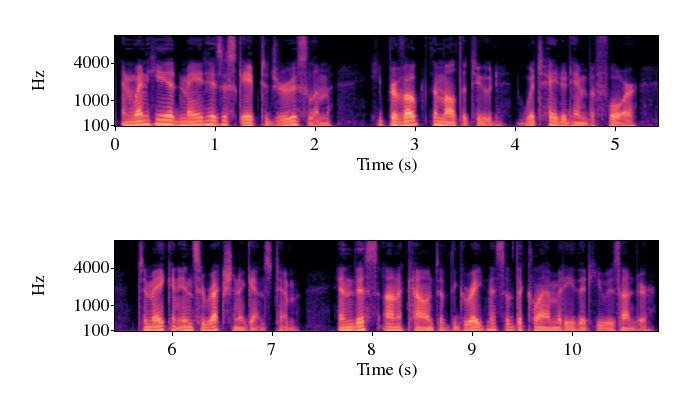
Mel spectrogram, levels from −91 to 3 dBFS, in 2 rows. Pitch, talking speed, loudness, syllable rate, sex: 115 Hz, 205 wpm, -21 LUFS, 6.3 syllables/s, male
